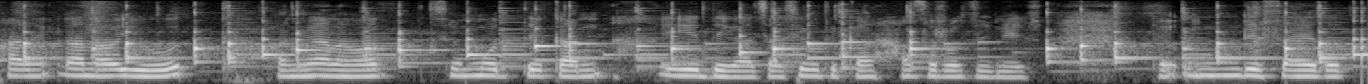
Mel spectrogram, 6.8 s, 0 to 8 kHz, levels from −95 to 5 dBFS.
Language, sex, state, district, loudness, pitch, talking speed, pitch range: Chakma, female, Tripura, West Tripura, -17 LUFS, 200 Hz, 140 wpm, 185-215 Hz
